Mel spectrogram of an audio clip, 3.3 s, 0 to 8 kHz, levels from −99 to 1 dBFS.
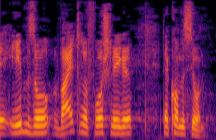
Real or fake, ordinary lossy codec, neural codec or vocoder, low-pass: fake; none; codec, 16 kHz, 8 kbps, FreqCodec, larger model; none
